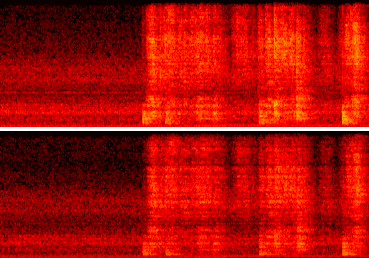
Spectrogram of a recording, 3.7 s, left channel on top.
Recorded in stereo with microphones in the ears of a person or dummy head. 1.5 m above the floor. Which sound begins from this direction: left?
Writing, at 1.4 s.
